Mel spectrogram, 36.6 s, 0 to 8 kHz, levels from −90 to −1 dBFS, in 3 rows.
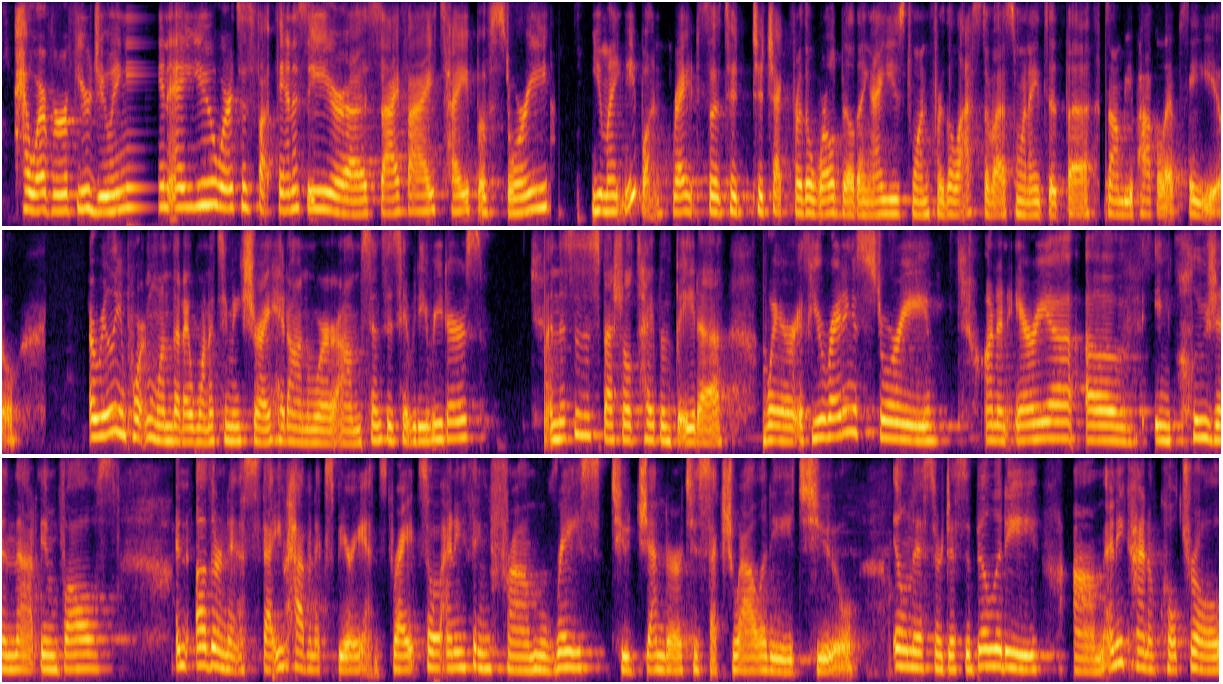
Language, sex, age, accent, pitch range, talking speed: English, female, 20-39, American, 185-225 Hz, 175 wpm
